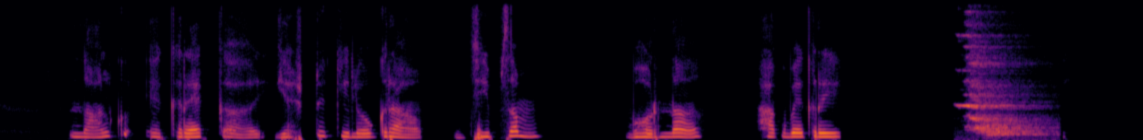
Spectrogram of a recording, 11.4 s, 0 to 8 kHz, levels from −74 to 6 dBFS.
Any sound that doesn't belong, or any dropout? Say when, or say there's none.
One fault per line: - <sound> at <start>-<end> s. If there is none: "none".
- squeak at 9.5-10.6 s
